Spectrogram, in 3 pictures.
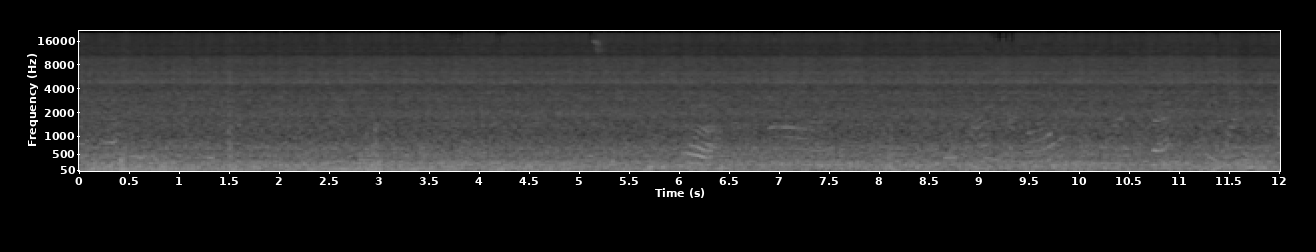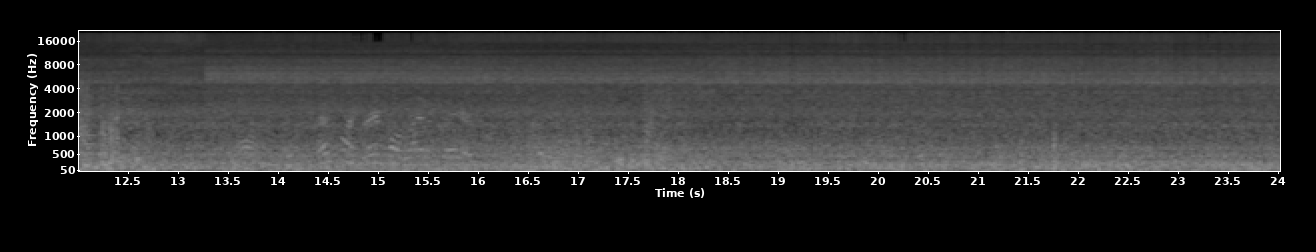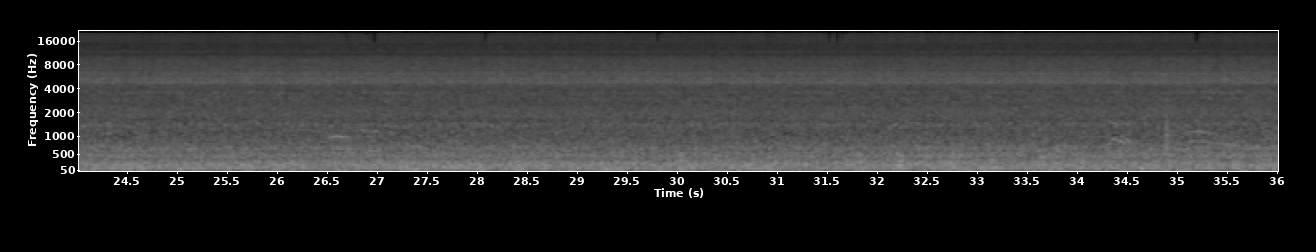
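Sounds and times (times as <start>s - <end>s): steady rushing noise: 7.9s - 30.9s.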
